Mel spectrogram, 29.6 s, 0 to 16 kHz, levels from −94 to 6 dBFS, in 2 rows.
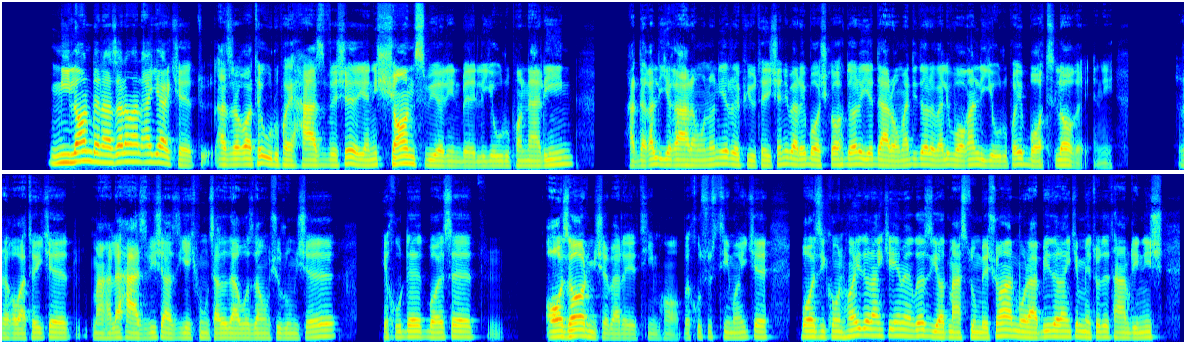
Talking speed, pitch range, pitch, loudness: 145 wpm, 105-125 Hz, 115 Hz, -29 LUFS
